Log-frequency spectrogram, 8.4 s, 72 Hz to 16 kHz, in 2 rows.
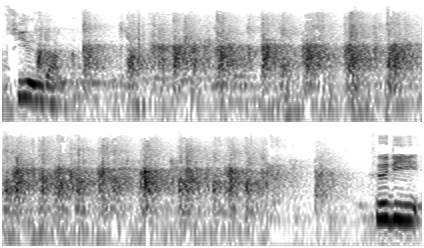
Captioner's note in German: Beifall BÜNDNIS 90/DIE GRÜNEN und CDU - Zurufe SPD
